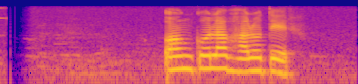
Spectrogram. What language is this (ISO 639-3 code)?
ben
